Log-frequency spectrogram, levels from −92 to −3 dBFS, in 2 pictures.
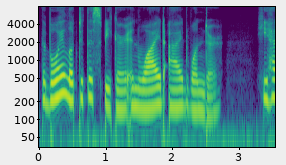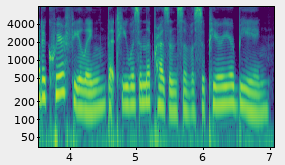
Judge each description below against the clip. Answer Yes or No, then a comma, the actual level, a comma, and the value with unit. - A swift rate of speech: Yes, fast, 210 wpm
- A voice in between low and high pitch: Yes, medium, 175 Hz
